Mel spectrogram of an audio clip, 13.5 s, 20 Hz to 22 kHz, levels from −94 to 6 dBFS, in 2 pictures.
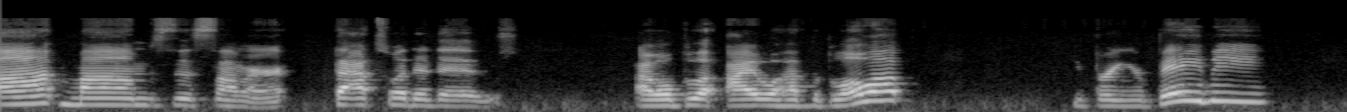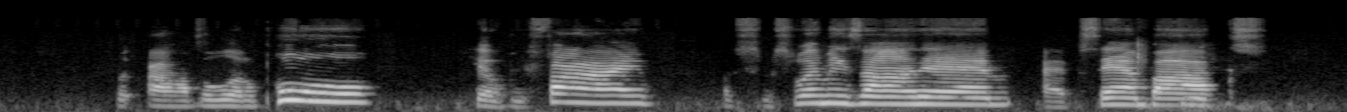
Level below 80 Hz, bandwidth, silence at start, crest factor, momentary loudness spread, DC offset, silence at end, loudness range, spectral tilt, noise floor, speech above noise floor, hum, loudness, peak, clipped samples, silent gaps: -66 dBFS; 12.5 kHz; 0 s; 18 dB; 14 LU; under 0.1%; 0.45 s; 3 LU; -4.5 dB/octave; -62 dBFS; 41 dB; none; -21 LUFS; -4 dBFS; under 0.1%; none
